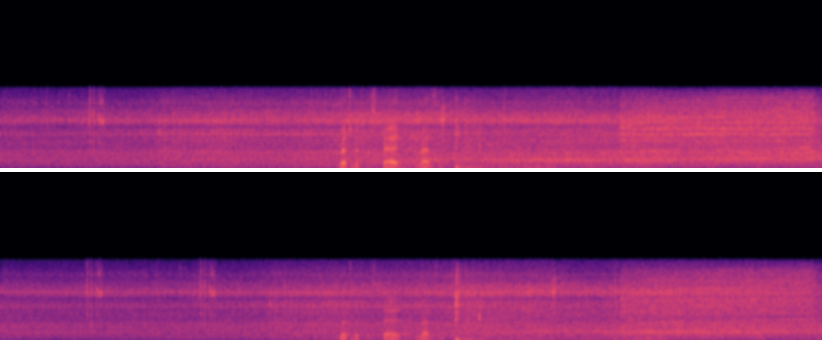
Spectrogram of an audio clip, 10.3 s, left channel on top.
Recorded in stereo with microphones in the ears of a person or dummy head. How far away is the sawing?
About 3.5 m.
